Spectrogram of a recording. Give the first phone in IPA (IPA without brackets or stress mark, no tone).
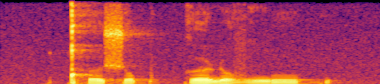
ǃʰ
